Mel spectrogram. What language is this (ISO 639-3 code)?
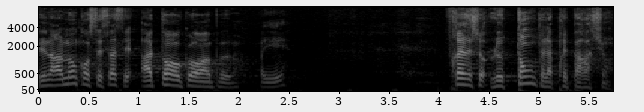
fra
